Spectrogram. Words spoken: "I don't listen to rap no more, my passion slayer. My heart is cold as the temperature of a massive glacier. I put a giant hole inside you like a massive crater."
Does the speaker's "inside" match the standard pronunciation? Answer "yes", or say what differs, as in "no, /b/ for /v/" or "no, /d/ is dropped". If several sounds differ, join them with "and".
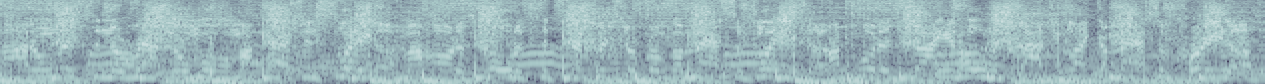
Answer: no, /n/ is dropped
